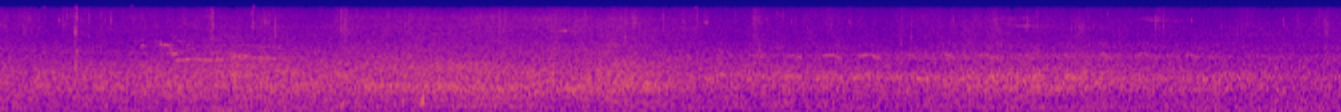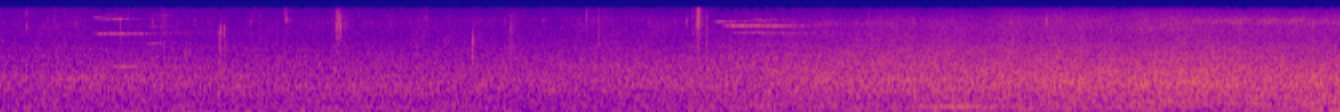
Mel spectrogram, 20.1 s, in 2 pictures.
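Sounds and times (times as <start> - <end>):
urban soundscape in Swansea: 0.0 - 20.1.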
